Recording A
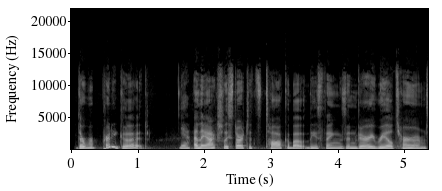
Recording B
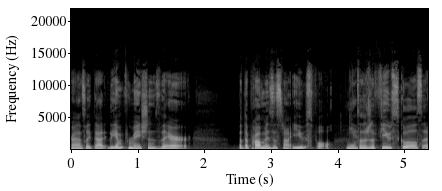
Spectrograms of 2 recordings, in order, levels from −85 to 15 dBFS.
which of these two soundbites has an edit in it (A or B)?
B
